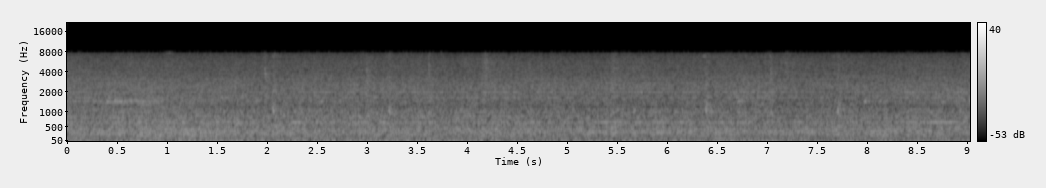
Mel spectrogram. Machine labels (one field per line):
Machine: fan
